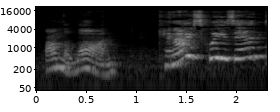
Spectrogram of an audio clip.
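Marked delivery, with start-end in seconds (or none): 1.2-2.3 much higher, louder goat voice; a high, pleading goat asking for room; eager nanny goat. A narrator's reading. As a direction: squeeze in as a bright little goat. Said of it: "said Nanny Goat".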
